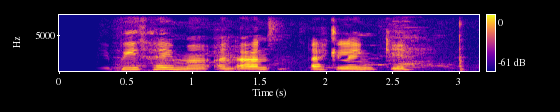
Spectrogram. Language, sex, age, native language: Icelandic, female, 14, Icelandic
